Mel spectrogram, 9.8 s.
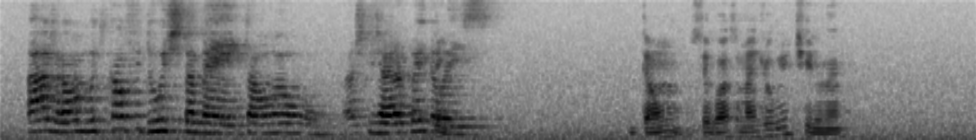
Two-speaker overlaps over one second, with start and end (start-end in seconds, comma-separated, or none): none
